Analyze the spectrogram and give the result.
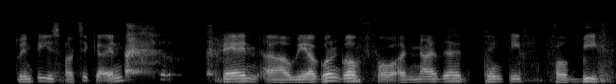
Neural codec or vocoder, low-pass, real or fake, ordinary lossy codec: codec, 24 kHz, 1.5 kbps, HILCodec; 7.2 kHz; fake; none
